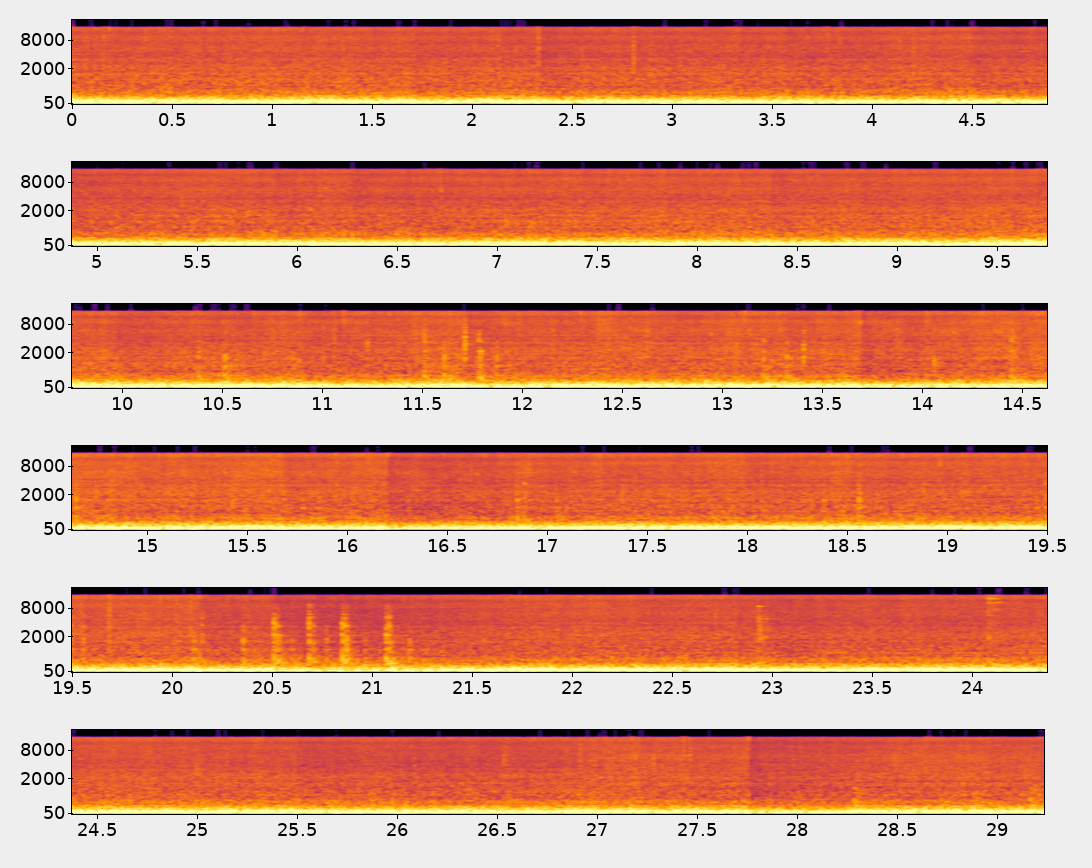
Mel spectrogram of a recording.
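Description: A loud, steady low hum, with vegetables frying in a pot and a wooden spatula stirring them; a few clicks of the spatula against the pot come about two-thirds of the way in.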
